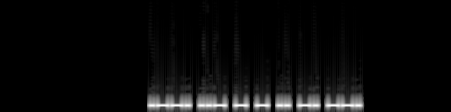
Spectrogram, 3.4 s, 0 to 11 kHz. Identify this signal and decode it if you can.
Morse code, heard as a keyed tone, about 44 wpm, 700 Hz. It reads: PUTTING
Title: ING Suffix - Top 100 Words with Base Words 45wpm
